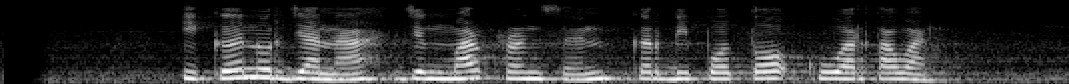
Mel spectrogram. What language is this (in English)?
Sundanese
